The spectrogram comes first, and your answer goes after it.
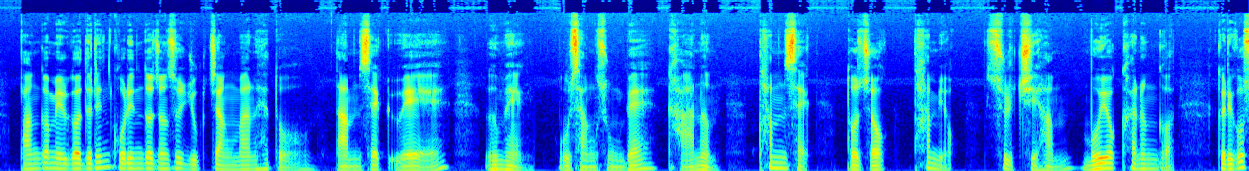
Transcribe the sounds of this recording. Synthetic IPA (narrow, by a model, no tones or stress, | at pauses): paŋɡɯmiɭɡʌdɯɾinkoɾindod͡ʑʌnsʰʌjuk̚t͡ɕ͈aŋmanɦe̞donamsʰe̞ɡwe | ɯmɦe̞̰ŋ | ṵsʰaŋsʰuŋbe̞kanɯm | tʰamsʰe̞̰k̚ | tod͡ʑʌk̚ | tʰamjo̰k̚ | sʰuɭt͡ɕʰiɦamːojʌkʰanɯnɡʌ̰t̚ | kɯɾiɡo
